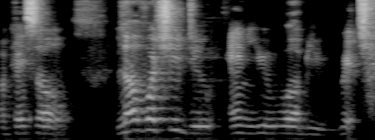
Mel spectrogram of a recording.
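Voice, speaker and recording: A man with a non-native accent, lively intonation and an animated tone. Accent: foreign. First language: not English. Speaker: online marketing coach. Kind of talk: webinar.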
